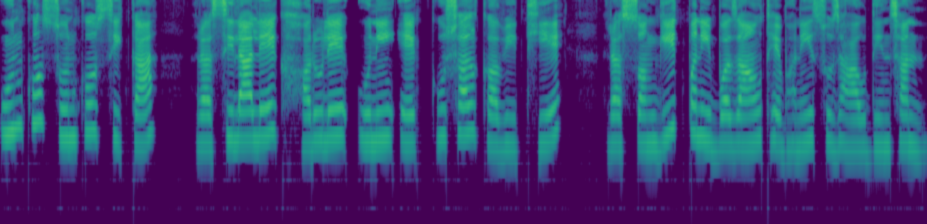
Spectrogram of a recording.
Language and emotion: Nepali, neutral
